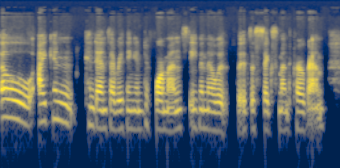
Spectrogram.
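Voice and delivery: ordinary delivery

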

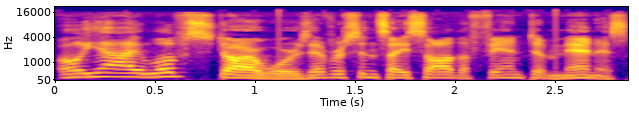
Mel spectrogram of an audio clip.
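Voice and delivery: ordinary talk

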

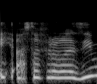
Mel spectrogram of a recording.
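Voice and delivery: high-pitched, exasperated, fed-up voice.

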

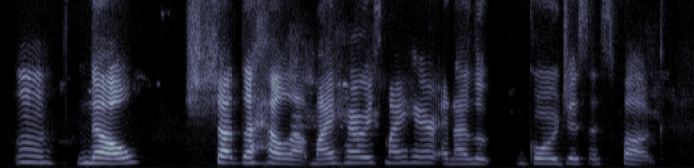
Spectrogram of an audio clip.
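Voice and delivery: normal talking voice

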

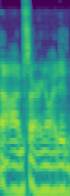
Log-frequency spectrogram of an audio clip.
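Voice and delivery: put-on dry flat delivery. Retelling a cartoon character's reply about the missing food: imitating a dry line reading. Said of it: "very dry reading of that".

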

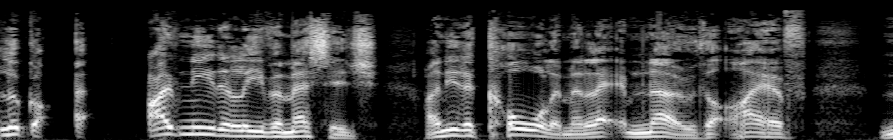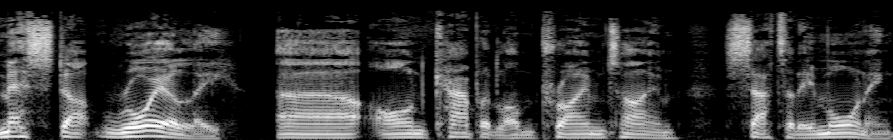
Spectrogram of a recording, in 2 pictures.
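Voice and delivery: ordinary talk

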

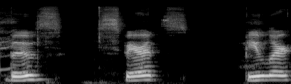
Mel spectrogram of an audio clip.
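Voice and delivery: flat droning monotone, no pitch lift. Redoing the podcast intro as a joke: Ben Stein monotone. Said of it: "I was thinking we could Ben Stein it".

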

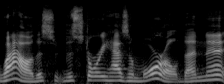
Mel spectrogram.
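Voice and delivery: ordinary delivery

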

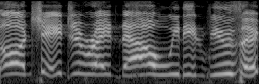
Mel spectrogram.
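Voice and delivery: high, theatrical, way-too-dramatic pleading tone. Retelling how the kids reacted to talk radio in the car: imitating dramatic kids' protest. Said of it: "that's way too dramatic".

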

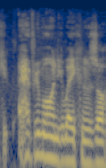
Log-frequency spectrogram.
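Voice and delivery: mock irate, angry screaming. Retelling being shouted at early every morning: imitating someone screaming. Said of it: "absolutely screaming at me".

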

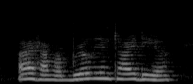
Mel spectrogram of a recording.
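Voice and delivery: plain reading voice

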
